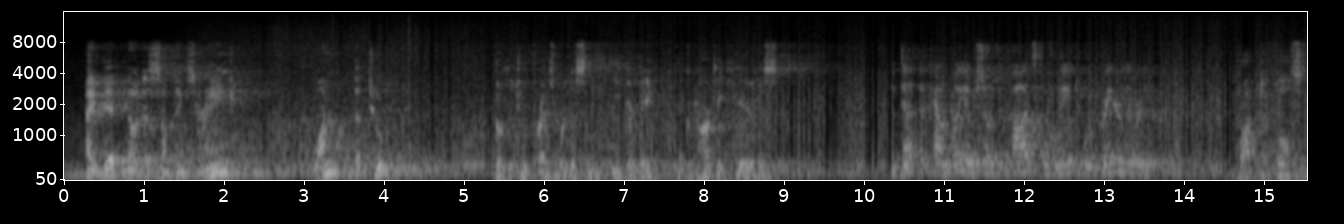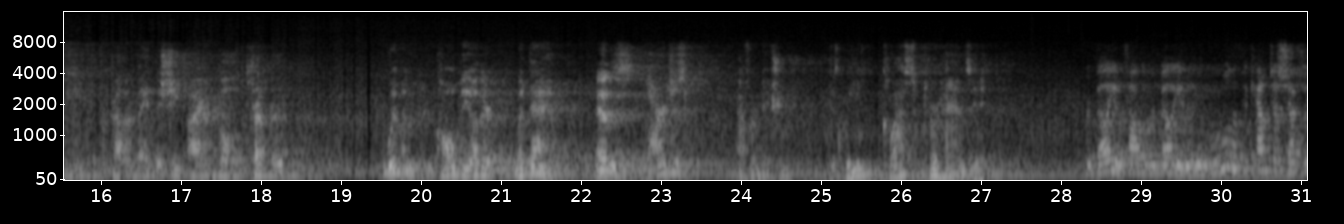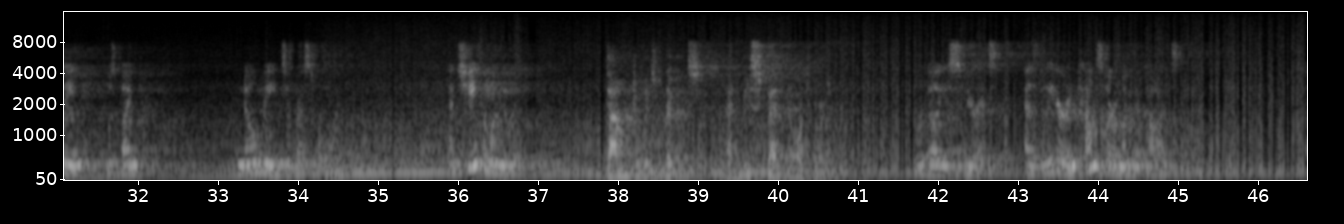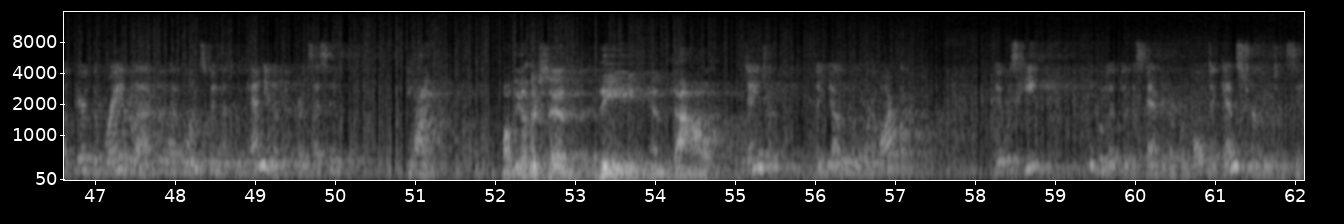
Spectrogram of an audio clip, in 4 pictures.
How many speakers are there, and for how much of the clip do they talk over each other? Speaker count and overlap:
4, no overlap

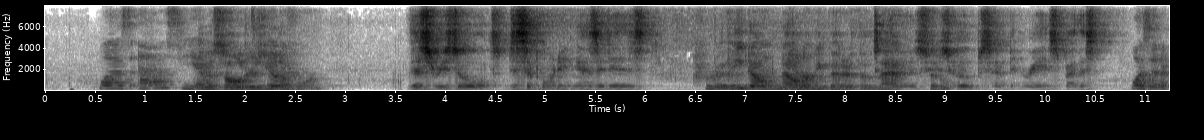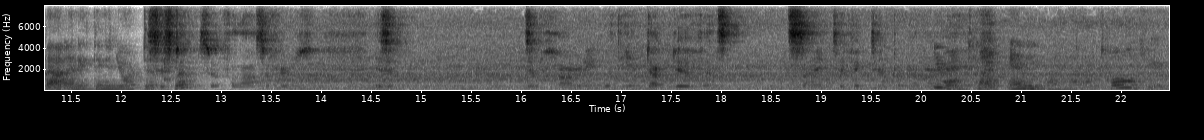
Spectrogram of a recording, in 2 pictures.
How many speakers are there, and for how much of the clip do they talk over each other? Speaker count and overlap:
3, about 20%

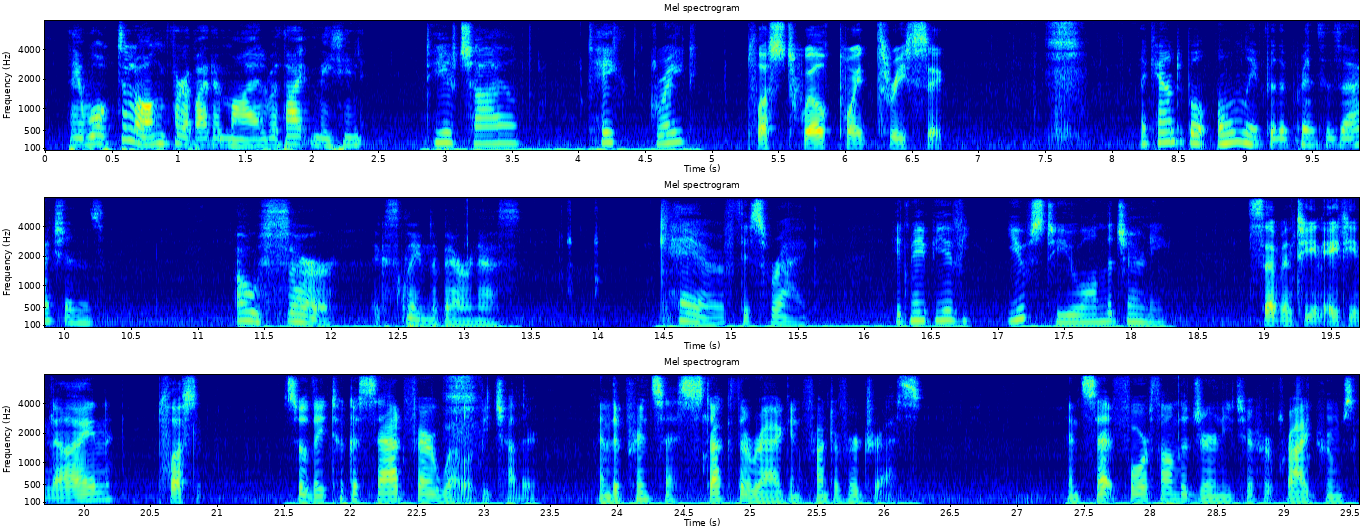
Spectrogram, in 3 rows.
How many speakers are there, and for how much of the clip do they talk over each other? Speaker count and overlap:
5, no overlap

